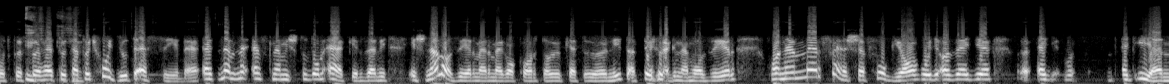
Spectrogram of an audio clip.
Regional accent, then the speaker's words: Kaposvár, Somogy, Hungary; Kaposváron születtem, mindig városi lány voltam, sőt, emeletes házban éltünk, hozzáteszem, tehát, hogy akkor értse mindenki, hogy 63 éves vagyok.

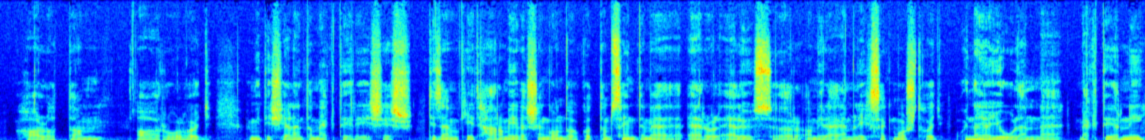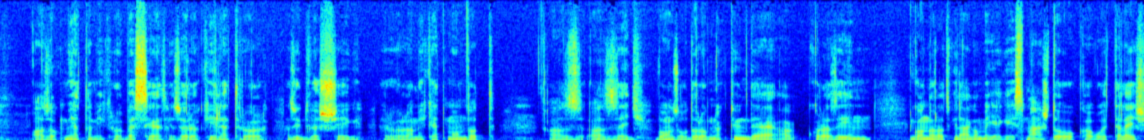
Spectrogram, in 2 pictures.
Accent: Százhalombatta, Pest, Hungary; Szüleim amúgy a határon túlról valók, Kolozsvárról, Szatmárnémetiből. Én ide születtem már Százszalombattára, és tényleg egy ilyen közegbe nőttem föl, hogy mindig ott voltunk a gyülekezetben

